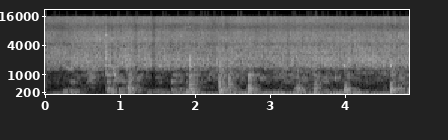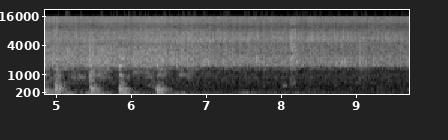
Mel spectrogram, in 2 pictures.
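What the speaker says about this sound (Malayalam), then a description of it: "നമുക്ക് ആ നാരങ്ങ അരിഞ്ഞതങ്ങ് ഇട്ട് കൊടുക്കാം." Chopped lemon sizzles and fries in a pan while being stirred, a steady hiss with repeated scraping strokes of the spoon for several seconds, close and moderately quiet, no speech.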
